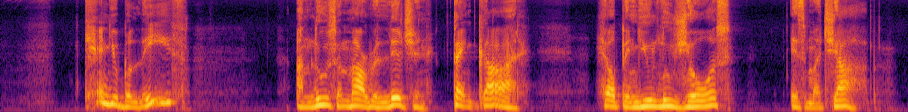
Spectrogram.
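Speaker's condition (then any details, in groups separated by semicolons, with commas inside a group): No condition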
